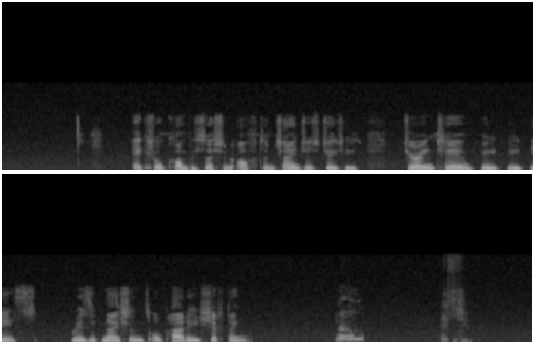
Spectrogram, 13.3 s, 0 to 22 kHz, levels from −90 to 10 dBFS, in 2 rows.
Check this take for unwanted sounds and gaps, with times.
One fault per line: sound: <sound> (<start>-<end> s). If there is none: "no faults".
sound: bark (10.8-11.2 s)
sound: sneeze (12.1-12.6 s)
